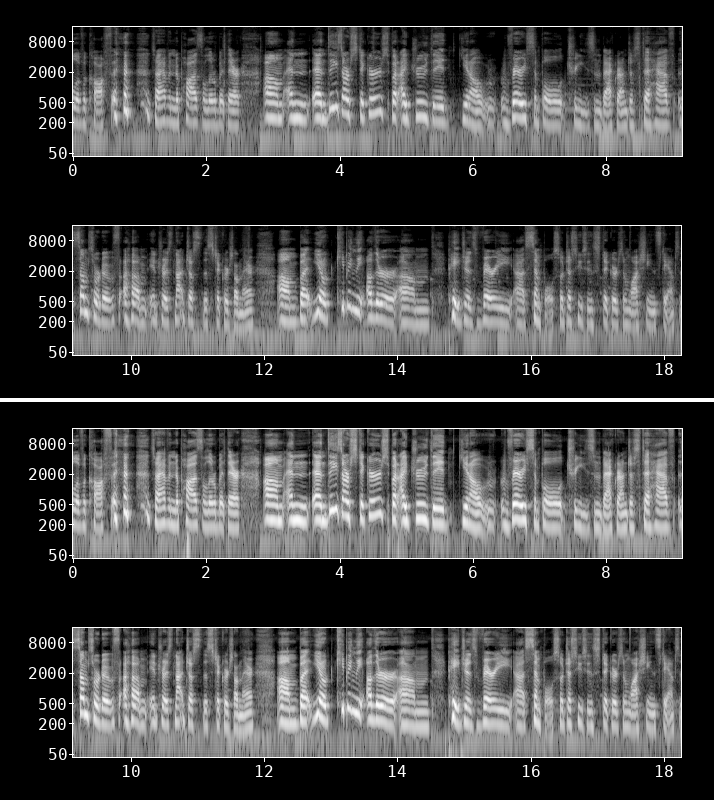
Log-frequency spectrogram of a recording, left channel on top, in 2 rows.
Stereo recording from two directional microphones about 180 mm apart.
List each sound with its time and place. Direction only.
0.0 s a woman's voice: 45° right (ahead or behind)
